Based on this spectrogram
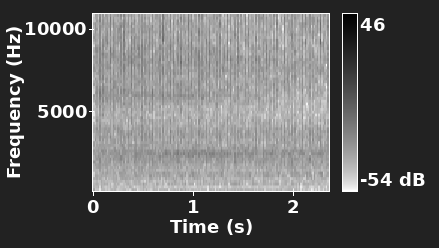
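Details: Honda Fit brought in for engine noise, weakness and misfiring, after repair and before throttle-body adjustment; even idle with a light, regular tick over a steady hum, no stumble or surging; the noise at ignition is gone.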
